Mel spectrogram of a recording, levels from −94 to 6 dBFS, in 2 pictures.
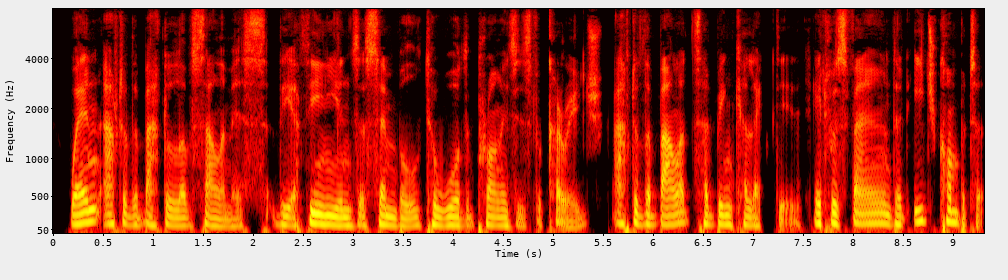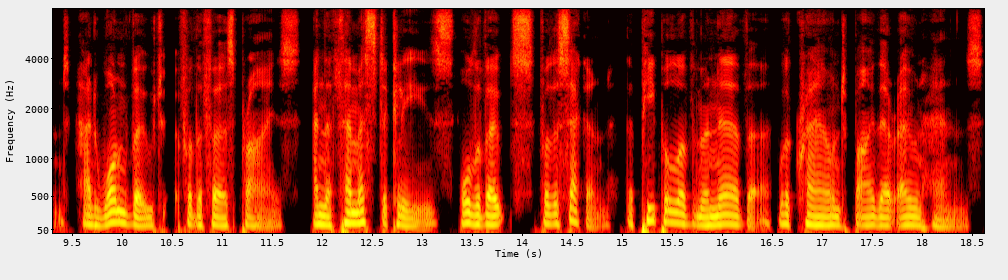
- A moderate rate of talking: Yes, average, 170 wpm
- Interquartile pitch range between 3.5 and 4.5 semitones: No, average, 3.0 semitones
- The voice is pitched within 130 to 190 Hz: No, low, 115 Hz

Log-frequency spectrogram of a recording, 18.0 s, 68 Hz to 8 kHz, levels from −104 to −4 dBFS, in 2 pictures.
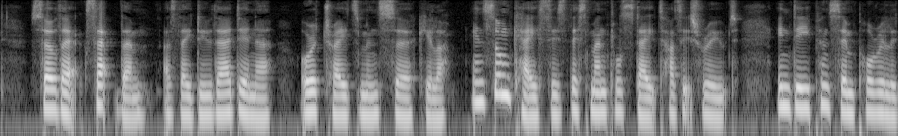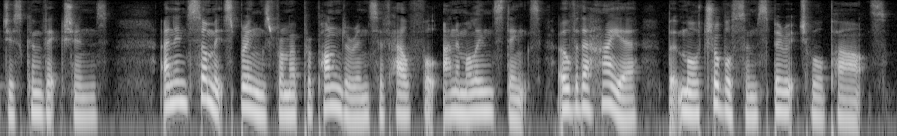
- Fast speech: No, average, 160 wpm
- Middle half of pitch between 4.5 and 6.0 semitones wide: No, average, 3.6 semitones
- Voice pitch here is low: No, medium, 145 Hz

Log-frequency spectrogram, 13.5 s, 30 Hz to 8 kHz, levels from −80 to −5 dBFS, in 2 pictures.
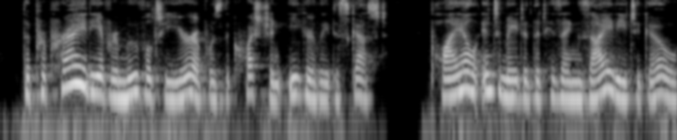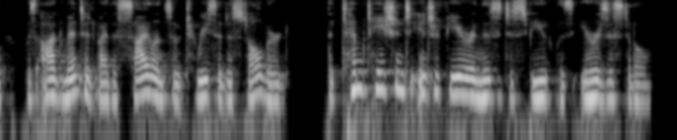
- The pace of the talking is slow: No, average, 160 wpm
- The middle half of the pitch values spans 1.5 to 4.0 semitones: Yes, average, 3.6 semitones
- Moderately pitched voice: Yes, medium, 165 Hz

